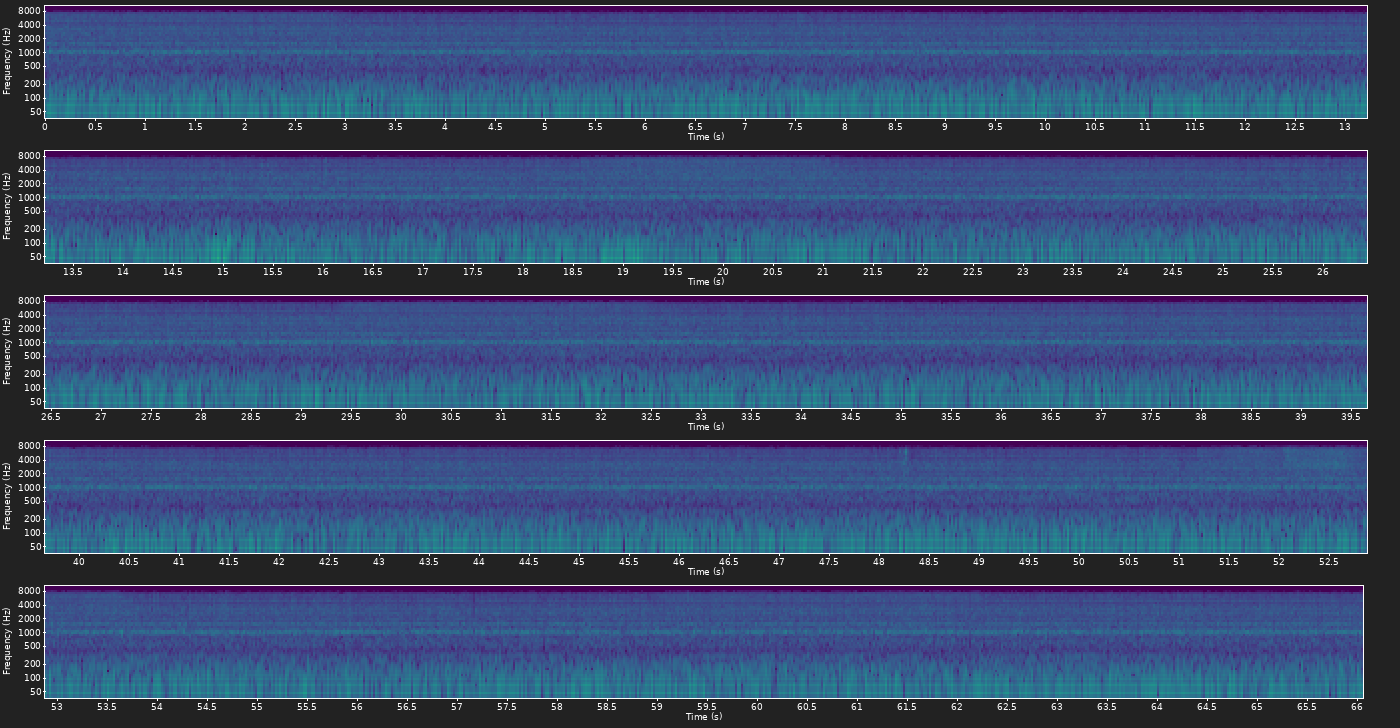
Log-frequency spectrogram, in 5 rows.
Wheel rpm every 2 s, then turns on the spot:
0, 0, 0, 0, 0, 0, 0, 0, 0, 0, 0, 0, 0, 0, 0, 0, 0, 0, 0, 0, 0, 0, 0, 0, 0, 0, 0, 0, 0, 0, 0, 0, 0.
none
